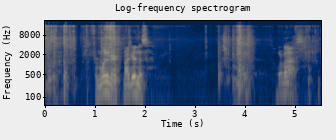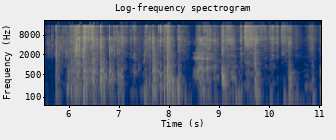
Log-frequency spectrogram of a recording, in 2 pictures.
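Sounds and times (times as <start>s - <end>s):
cardboard rustling and crinkling: 0.0s - 1.9s, 5.3s - 11.0s.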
